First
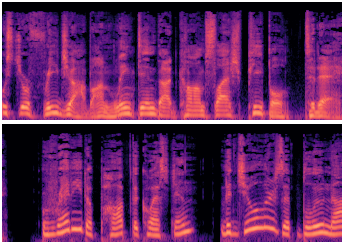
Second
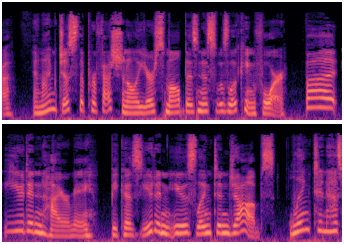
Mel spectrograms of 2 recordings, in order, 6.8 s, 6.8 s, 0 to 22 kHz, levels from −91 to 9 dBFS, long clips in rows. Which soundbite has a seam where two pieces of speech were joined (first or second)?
first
